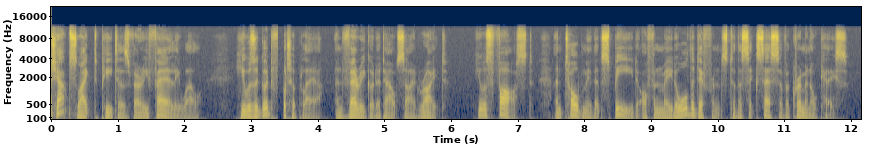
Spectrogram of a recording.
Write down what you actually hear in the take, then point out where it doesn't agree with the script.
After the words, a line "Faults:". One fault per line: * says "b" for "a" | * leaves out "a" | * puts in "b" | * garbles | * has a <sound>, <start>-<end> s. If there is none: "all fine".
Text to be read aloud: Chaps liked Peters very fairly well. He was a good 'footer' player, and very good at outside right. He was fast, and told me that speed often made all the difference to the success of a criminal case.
Chaps liked Peters very fairly well. He was a good 'footer' player, and very good at outside right. He was fast, and told me that speed often made all the difference to the success of a criminal case.
Faults:
* has a dropout, 3.4-3.5 s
